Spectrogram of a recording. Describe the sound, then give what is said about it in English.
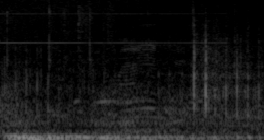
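Gunfire over a deep, steady rumble, with a few sharp cracks bunched near the end, as on a battlefield; a muffled voice may sit beneath it. “As I stand here, the sound of gunfire echoes in my ears.”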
